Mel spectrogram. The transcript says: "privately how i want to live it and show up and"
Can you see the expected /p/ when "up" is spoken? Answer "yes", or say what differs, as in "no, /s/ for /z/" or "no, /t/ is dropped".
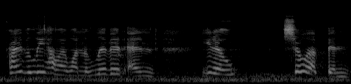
yes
